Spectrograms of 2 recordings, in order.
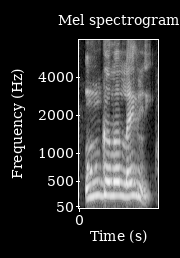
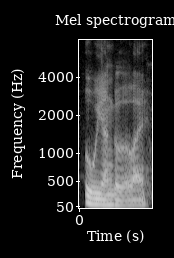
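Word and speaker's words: Uiagalelei: North Carolina and Drake May, or Clemson with DJ Ungalalele? Uyunglele.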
